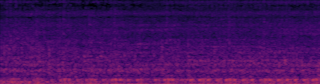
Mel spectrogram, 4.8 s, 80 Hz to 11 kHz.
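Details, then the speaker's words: 2000 Buell Cyclone M2 V-twin idling after a lifter replacement: a lumpy, loping idle that holds steady with a light breather hiss and no ticking or knocking. It is much quieter than before, with little exhaust smoke, and the carburetor needs no further work. "She runs. Not too much smoke coming out of the exhaust. That's a good sign. I guess I don't have to do any more carburetor work. It's idle nice. A lot quieter than it was."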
